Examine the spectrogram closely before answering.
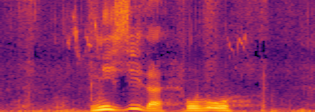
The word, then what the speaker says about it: мизида: Мизида. Ударение на второй слог там.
